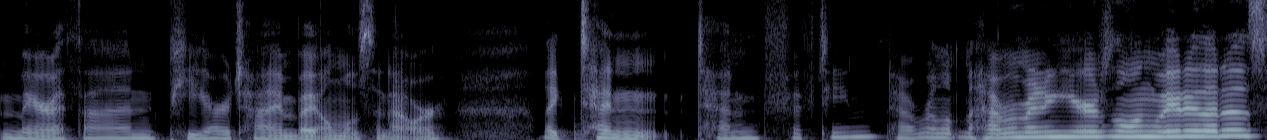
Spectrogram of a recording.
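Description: A woman with an American accent and a plain, everyday voice talks at a moderate pace with lively intonation on a very clean recording with a silent background. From Michigan. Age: 30s. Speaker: ultrarunner. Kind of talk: casual chat.

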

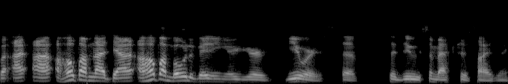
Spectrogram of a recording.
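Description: A man's fairly high-pitched voice with very wide pitch swings. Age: 20s. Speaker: college student. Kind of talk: casual chat.

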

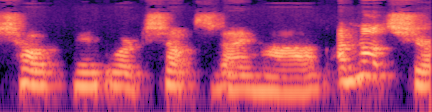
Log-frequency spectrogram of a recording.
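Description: A speaker with a Northern Irish accent talks with very wide pitch swings. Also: woman. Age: 40s. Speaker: interior designer. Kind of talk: casual chat.

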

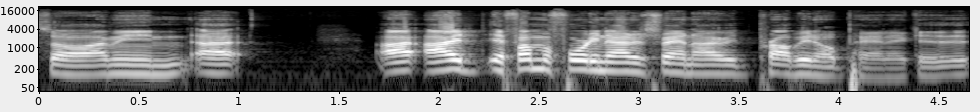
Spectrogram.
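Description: On a very clean recording with a silent background, a man with an unremarkable speaking voice talks with ordinary pitch variation. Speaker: co-host. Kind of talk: casual sports recap chat.

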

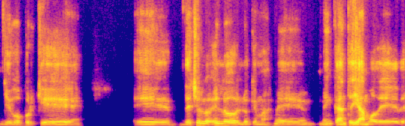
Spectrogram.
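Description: In a very clean recording with a silent background, a man talks fairly slowly at a medium pitch, his dark, mellow tone carrying monotone, flat intonation. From Chile, Arica. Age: 30s. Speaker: dancer. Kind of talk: radio interview. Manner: halting.

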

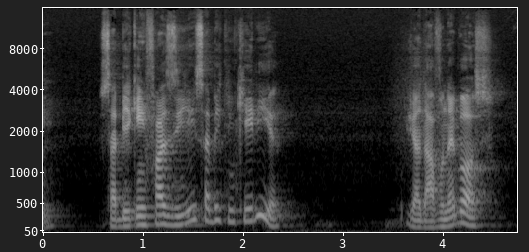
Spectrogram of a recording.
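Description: The recording is very clean, with a silent background, as a man speaks at a moderate pace. His tone is bright and sharp, and his pitch swings very widely. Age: 20s. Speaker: stock market trader. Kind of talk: interview.

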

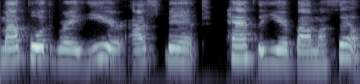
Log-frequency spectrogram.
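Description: Against a quiet background, a woman with a North Carolina accent speaks in a dark, mellow tone with ordinary pitch variation. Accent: Southern US (North Carolina). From North Carolina, Raleigh. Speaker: writing and editing business owner. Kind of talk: interview, personal storytelling.

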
